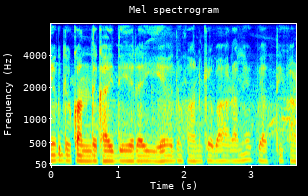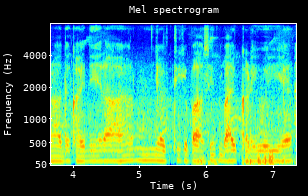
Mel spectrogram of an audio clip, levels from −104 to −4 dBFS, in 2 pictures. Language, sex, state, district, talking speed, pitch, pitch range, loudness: Hindi, male, Chhattisgarh, Bilaspur, 195 wpm, 110 Hz, 110-115 Hz, -28 LUFS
